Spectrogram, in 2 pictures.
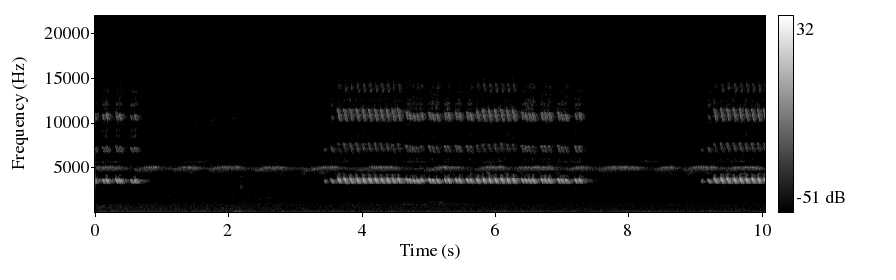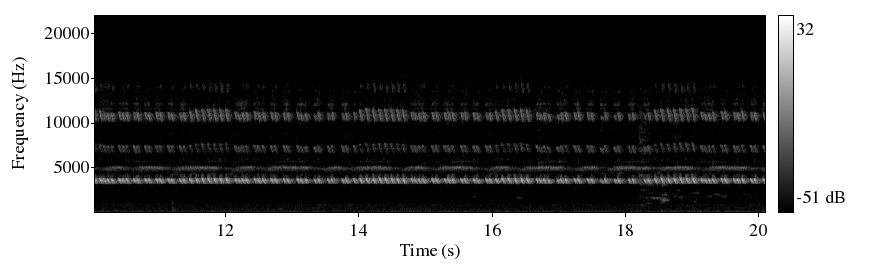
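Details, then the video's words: Crickets and other autumn insects in chorus at night in a garden vegetable field, captured with a DR-40X recorder: several overlapping high, pulsing trills that pause for a few seconds, then resume densely and rapidly. "秋の虫の声 ASMRでおやすみなさい 〜虫の音を枕元で聞いてね〜 こおろぎ他"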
